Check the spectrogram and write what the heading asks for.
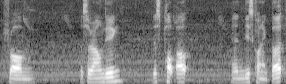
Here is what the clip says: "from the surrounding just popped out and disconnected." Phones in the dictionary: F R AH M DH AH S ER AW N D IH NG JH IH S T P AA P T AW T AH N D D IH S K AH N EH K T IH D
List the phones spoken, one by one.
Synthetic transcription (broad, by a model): F R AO M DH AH S ER AW N D IH NG JH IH S P AA P AW T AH N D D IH S K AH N EH K T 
